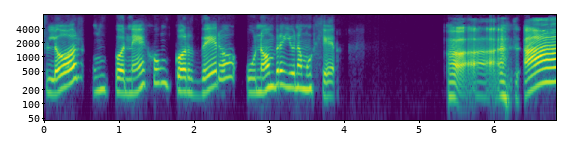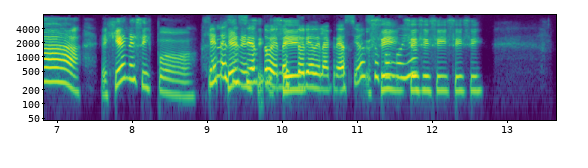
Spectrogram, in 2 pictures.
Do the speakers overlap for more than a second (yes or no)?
yes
